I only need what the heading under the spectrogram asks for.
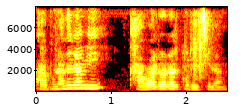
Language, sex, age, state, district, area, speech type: Bengali, female, 45-60, West Bengal, Howrah, urban, spontaneous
